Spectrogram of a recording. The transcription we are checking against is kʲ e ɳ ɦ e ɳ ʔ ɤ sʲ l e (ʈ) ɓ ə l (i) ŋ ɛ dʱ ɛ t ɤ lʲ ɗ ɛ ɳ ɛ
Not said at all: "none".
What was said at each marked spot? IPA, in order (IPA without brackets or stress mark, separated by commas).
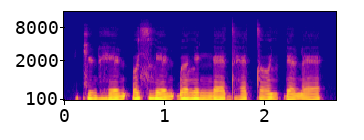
ɳ, e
